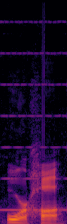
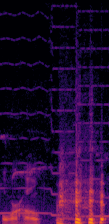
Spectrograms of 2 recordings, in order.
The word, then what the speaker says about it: Orha: It's pronounced Orha. Oh, okay. Gotcha. Gotcha. Not Orho. Orha.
